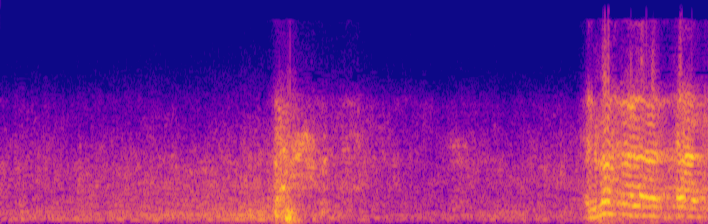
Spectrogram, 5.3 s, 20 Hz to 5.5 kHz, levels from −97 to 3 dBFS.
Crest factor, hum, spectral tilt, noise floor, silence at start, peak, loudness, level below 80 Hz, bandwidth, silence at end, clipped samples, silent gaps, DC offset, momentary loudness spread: 16 dB; none; -9 dB/octave; -41 dBFS; 0.15 s; 0 dBFS; -12 LUFS; -46 dBFS; 5.2 kHz; 0 s; under 0.1%; none; under 0.1%; 26 LU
